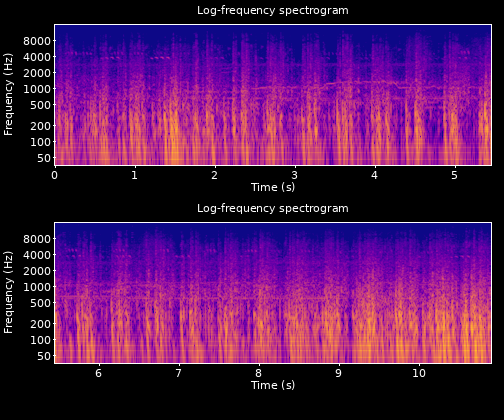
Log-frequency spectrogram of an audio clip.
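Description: In Red Dead Redemption, several horses clip-clop in a fast, steady galloping rhythm, the hoofbeats close and continuous, with faint distant gunfire and a brief whinny mixed in.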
